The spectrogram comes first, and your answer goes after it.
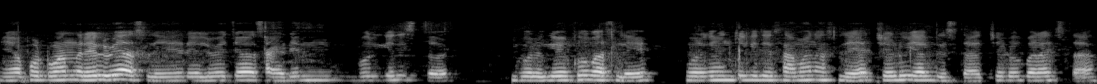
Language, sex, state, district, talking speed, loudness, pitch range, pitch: Konkani, male, Goa, North and South Goa, 115 wpm, -17 LUFS, 185-200 Hz, 190 Hz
